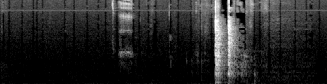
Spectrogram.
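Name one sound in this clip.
A card is laid down on a wooden table with a soft tap.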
